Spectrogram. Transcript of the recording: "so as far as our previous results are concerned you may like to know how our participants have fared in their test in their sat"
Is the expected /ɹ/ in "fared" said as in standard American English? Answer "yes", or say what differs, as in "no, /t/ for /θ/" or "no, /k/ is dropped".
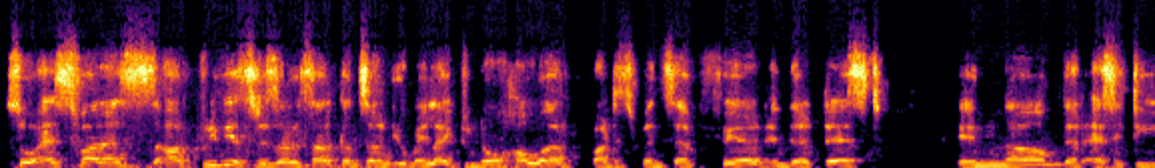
yes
